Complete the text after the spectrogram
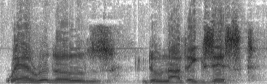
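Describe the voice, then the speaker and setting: A man's voice: fairly high pitch, slow, soft background music. A man playing a shrewd, amused detective in 1970s radio drama, teasing and self-assured. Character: shrewd, amused amateur detective, smugly teasing his friend. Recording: 1970s radio broadcast sound.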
